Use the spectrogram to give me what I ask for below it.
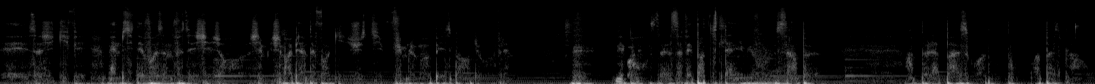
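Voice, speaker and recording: Whispering young ASMR reviewer over music. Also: fairly quick. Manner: informal youth slang. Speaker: co-host of an anime review. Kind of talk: whispered ASMR anime review, casual chat.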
